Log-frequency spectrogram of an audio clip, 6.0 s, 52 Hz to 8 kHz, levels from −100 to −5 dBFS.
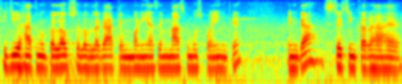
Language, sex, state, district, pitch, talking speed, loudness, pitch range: Hindi, male, Bihar, Muzaffarpur, 140 Hz, 180 wpm, -17 LUFS, 135-145 Hz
